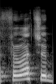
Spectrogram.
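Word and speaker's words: Fertitta: It was the Ferretto brothers.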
